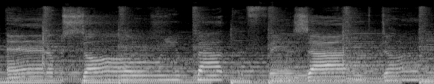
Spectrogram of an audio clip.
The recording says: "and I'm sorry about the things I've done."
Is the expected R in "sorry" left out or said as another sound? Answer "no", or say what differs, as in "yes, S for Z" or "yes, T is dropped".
yes, R is dropped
